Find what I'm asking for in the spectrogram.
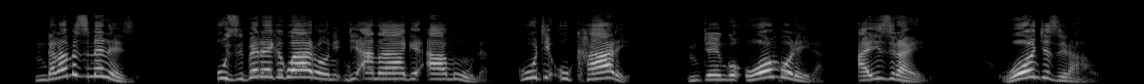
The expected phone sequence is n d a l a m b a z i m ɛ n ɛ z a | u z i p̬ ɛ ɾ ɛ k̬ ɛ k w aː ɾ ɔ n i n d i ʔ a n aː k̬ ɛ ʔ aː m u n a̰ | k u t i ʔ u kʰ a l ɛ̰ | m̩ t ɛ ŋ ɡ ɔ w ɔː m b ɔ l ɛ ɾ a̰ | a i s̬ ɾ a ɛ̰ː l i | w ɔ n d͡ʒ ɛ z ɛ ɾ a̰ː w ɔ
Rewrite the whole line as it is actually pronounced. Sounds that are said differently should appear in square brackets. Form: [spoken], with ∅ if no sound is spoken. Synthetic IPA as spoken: n d a l a m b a z i m ɛ n ɛ z [i] | u z i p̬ ɛ ɾ ɛ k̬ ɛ k w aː ɾ ɔ n i n d i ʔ a n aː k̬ ɛ ʔ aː m u n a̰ | k u t i ʔ u kʰ a l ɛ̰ | m̩ t ɛ ŋ ɡ ɔ w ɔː m b ɔ l ɛ ɾ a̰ | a i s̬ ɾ a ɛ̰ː l i | w ɔ n d͡ʒ ɛ z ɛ ɾ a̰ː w ɔ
